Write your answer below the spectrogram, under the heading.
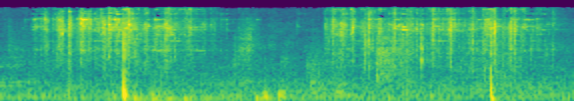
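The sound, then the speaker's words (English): A bunch of keys being jangled: bright, rattling metallic clinks in irregular bursts with a couple of sharper knocks, fairly faint overall. “Did anyone ever hear a bird singing like that? The jangling of a bunch of keys.”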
